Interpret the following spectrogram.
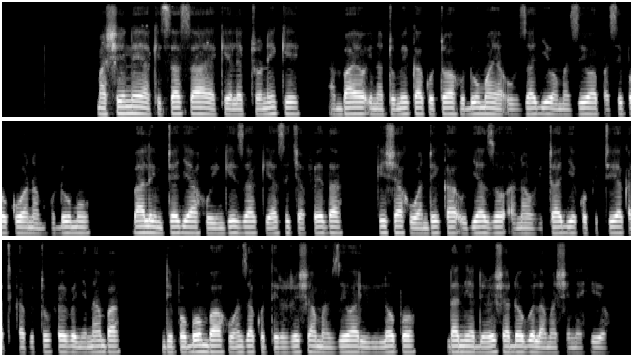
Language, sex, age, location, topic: Swahili, male, 25-35, Dar es Salaam, finance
